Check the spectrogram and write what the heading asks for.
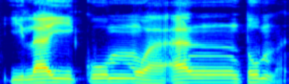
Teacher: maka dibaca jelas tak berdenggung jadi baca pendek saja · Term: izhar syafawi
